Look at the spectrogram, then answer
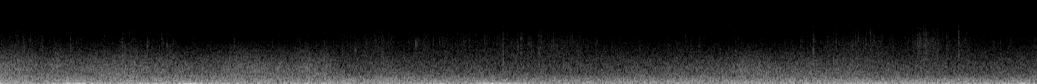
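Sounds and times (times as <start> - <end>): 
stormy wind buffeting camper walls: 0.0 - 10.3.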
